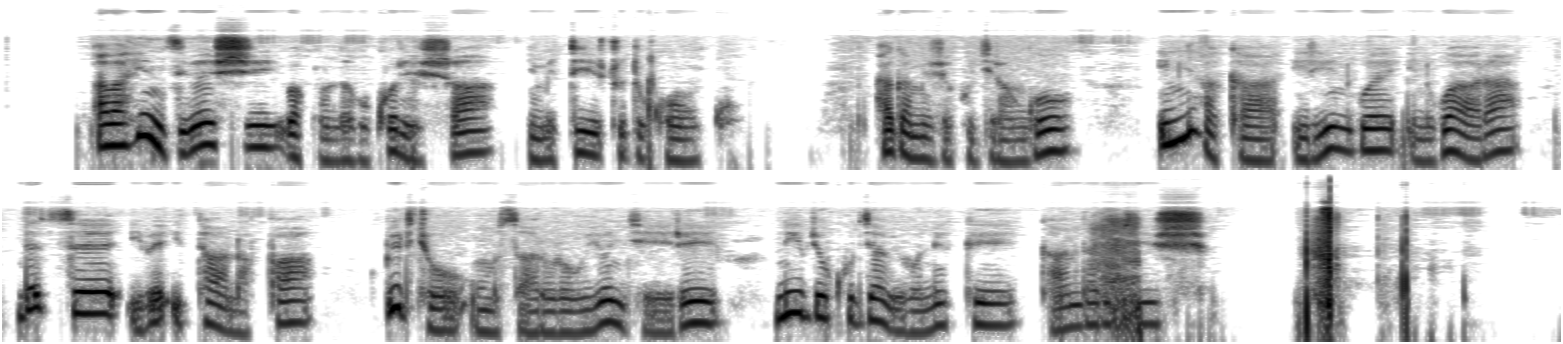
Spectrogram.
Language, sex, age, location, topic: Kinyarwanda, female, 18-24, Nyagatare, agriculture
